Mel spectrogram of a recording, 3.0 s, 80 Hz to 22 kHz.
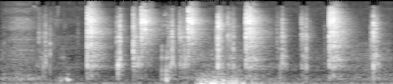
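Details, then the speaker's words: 1986 Williams Forsaire direct-vent furnace, original to the condo, knob set to pilot and button held in: string of sharp irregular piezo igniter clicks, then a soft whoosh as the pilot catches; ignition works. "oh for God's sake there we go got fire"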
